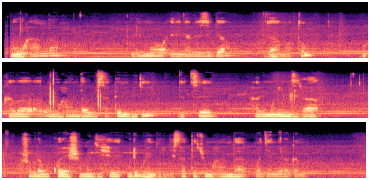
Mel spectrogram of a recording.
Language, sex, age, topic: Kinyarwanda, male, 18-24, government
